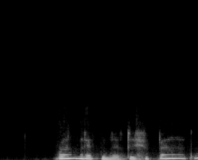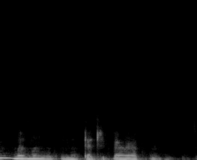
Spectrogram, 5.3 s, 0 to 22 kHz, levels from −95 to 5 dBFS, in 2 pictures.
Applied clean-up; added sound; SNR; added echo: neural mask model DeepFilterNet 3.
